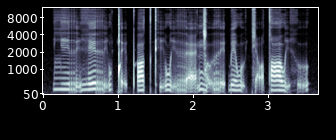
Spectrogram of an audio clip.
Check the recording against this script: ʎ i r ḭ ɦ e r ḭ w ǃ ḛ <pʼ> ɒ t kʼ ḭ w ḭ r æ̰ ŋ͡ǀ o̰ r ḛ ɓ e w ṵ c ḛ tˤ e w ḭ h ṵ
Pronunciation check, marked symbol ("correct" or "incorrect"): correct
